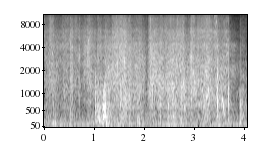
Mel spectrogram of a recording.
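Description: Fabric rustling as a padded changing pad is folded and a nylon diaper bag is handled, with a few light knocks about a second in.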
